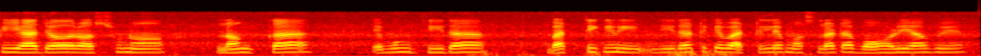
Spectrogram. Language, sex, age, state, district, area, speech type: Odia, female, 45-60, Odisha, Cuttack, urban, spontaneous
